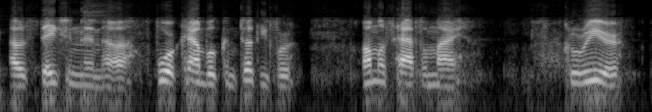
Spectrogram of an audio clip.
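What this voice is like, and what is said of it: Accent others take for Cajun. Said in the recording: “that's why I got this accent. They think that I'm a Cajun or something.”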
